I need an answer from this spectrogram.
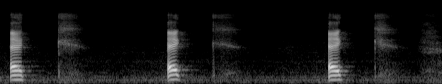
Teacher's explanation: La partie supérieure de la langue légèrement en dessous du point d'articulation du qaf, avec ce qui suit de la partie supérieure du palais, forme le point d'articulation de ek, ek, ek. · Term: le kaf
